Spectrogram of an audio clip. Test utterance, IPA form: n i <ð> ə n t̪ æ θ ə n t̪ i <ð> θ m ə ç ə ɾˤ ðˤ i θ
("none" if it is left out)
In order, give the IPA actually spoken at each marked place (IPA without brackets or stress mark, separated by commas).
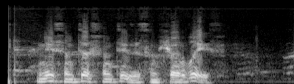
θ, ð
